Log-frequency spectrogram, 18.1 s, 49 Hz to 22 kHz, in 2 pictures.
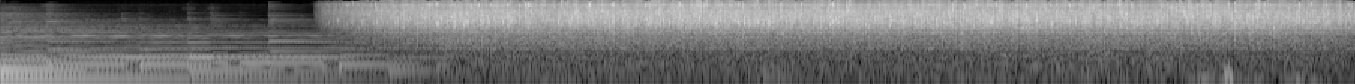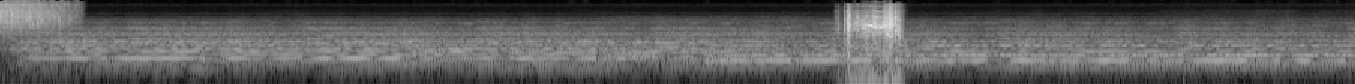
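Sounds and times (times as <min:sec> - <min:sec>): music: 0:00.0 - 0:02.2, 0:09.6 - 0:18.0
food sizzling in hot pan: 0:02.1 - 0:09.6, 0:14.6 - 0:15.1.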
